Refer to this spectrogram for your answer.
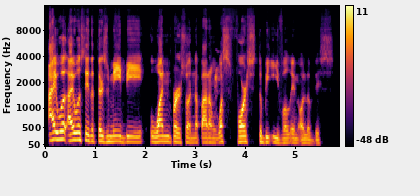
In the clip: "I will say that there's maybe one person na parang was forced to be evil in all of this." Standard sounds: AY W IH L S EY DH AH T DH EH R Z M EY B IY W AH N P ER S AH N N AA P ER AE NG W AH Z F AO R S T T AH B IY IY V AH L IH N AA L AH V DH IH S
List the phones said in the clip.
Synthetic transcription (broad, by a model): AY W IH L S EY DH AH T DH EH R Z M EY B IY W AH N P ER S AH N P AA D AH NG W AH S F AO R S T T AH B IY IY V AH L IH N AA L AH V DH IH S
